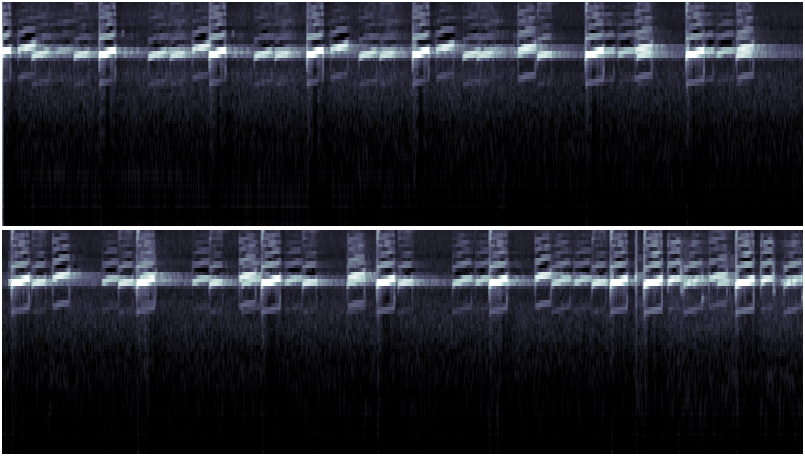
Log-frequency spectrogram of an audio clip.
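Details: High, piping spring peeper peeps, each a brief rising whistle, delivered in a steady uneven stream over twelve seconds as nearby frogs call and overlap, with a soft chorus of more peepers behind.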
